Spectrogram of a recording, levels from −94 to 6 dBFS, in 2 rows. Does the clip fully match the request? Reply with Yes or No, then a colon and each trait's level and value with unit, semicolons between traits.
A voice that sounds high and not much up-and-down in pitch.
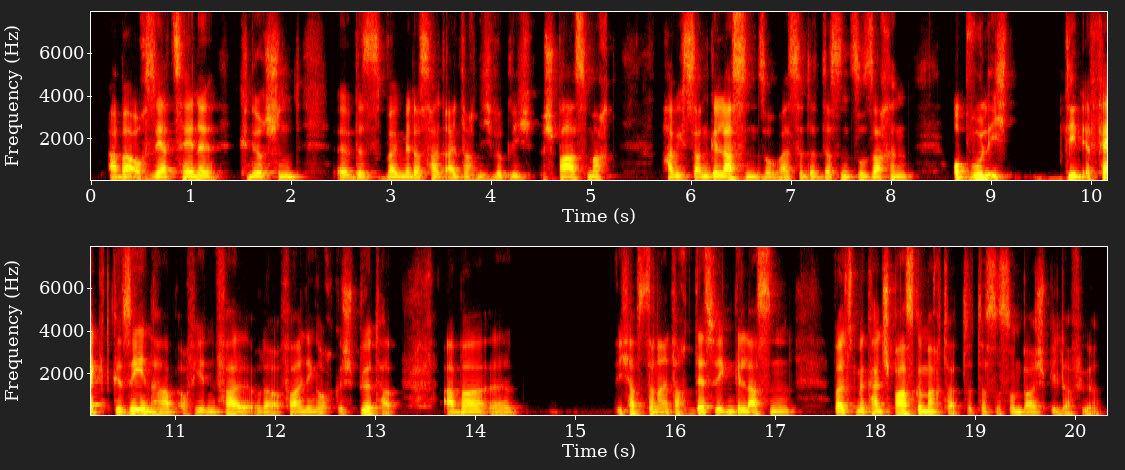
No: low, 110 Hz; narrow, 2.0 semitones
